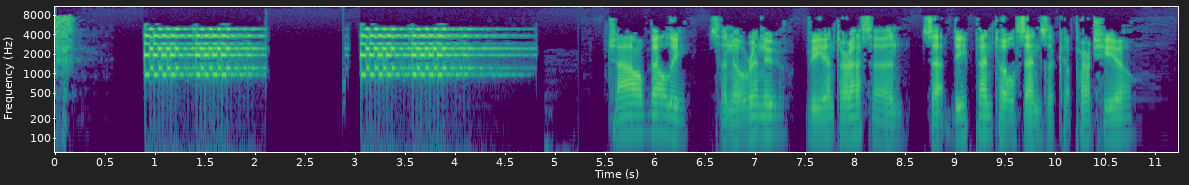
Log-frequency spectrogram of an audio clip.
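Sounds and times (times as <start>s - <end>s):
electronic telephone ringing while a call is being placed: 0.9s - 2.2s, 2.9s - 4.9s
speech: 5.6s - 10.8s.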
